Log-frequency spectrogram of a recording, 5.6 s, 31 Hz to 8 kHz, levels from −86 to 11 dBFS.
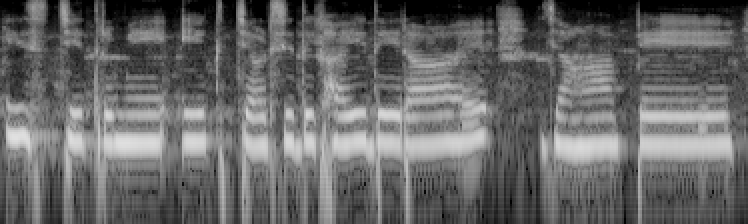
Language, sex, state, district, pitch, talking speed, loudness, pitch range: Hindi, female, Uttar Pradesh, Shamli, 230 Hz, 115 wpm, -12 LUFS, 225-240 Hz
